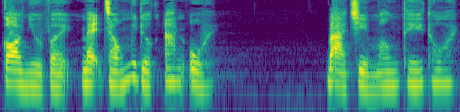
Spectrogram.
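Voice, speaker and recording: A woman voicing a gentle old grandmother who speaks in a soft, soothing way, in a storybook reading. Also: deep voice, steady tone, moderate pace.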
